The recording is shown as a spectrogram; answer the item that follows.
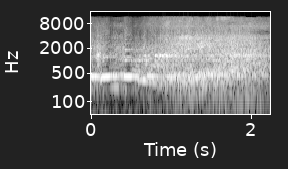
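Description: A man's voice holding one long chanted note in the melodic style of a Bengali sermon, gliding slightly lower near the end.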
